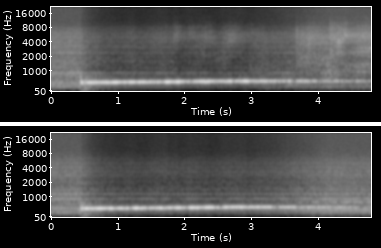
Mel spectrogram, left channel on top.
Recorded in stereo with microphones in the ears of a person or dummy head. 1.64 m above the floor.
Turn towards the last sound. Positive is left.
turn(degrees=60)  # may be behind; listen again after turning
